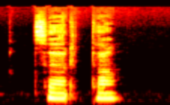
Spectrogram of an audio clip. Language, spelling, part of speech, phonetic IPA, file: Polish, certa, noun, [ˈt͡sɛrta], LL-Q809 (pol)-certa.wav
